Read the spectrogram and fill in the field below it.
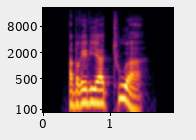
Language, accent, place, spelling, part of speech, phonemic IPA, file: German, Germany, Berlin, Abbreviatur, noun, /abʁevi̯aˈtuːɐ̯/, De-Abbreviatur.ogg
- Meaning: abbreviation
